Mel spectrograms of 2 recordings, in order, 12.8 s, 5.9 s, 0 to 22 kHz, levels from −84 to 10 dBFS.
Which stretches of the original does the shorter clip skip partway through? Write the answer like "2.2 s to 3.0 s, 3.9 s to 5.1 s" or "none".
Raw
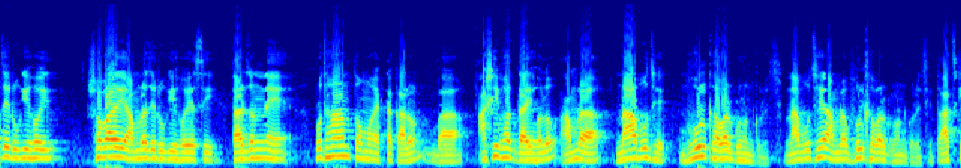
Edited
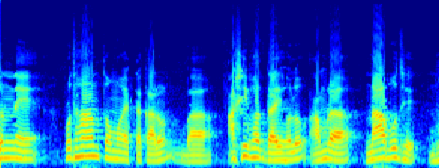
none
